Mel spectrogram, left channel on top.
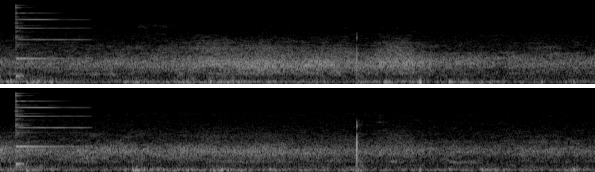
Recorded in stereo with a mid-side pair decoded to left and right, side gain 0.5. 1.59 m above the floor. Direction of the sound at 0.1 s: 30° right.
